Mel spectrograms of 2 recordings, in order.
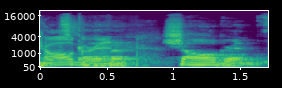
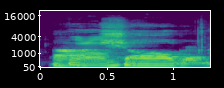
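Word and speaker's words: Källgren: I think they should be really looking at Erik Karlgren. I'm mispronouncing his last name. – Schalgren. – Thank you. Schalgren.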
